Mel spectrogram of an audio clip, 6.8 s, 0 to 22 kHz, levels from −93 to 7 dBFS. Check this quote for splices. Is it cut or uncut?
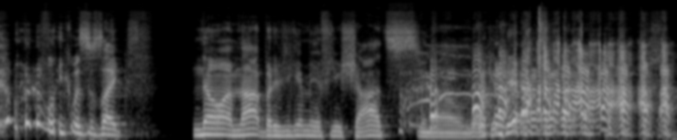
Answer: uncut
